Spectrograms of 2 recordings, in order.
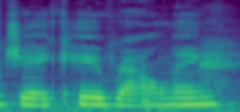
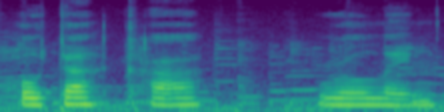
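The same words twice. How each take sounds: First: The name is said with English pronunciation. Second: The name is said with Spanish pronunciation. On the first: "you call" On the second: "Spanish people, you guys are on another level when it comes to name pronunciations"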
